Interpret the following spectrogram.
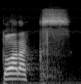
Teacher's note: uma única letra exercendo dois fonemas dois sons se produz o som de k e o som de s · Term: fonema de KS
